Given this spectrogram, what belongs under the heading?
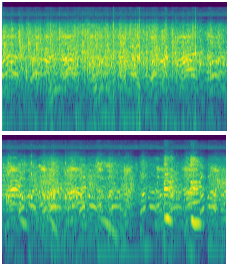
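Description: Clapping and cheering from a small group egging on a mock dive, dense and continuous with laughter and excited voices throughout.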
